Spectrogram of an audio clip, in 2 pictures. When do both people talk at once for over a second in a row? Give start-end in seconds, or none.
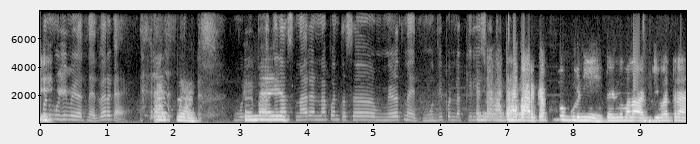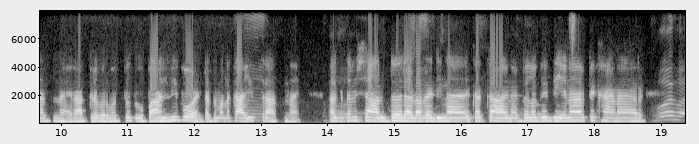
none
